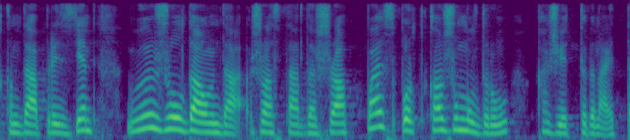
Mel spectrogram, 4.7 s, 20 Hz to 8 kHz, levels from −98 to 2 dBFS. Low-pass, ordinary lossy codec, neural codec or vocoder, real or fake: 7.2 kHz; none; codec, 16 kHz, 4.8 kbps, FACodec; fake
